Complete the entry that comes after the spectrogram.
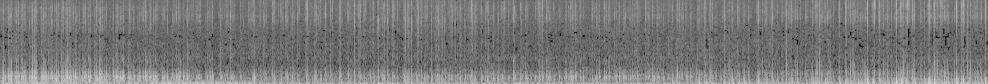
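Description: A leather belt is tapped and handled, producing a steady stream of quick, dull taps with soft rattling, ratchet-like clicks in between. The sound sits mostly low and muffled, and each tap dies away almost at once.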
